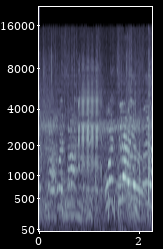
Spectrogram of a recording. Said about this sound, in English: It's a family affair to round up 1,400 sheep from the surrounding hills and into the barns.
